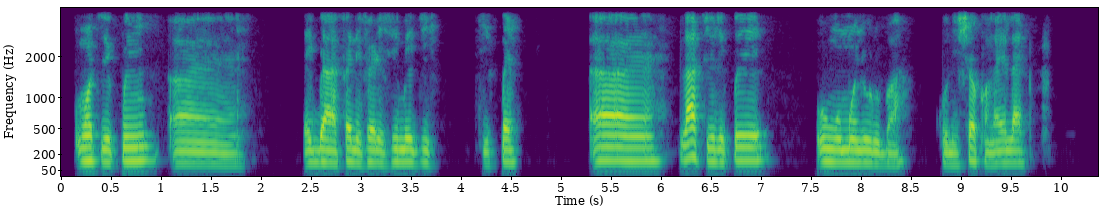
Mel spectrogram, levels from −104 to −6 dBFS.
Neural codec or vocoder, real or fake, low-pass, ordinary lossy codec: none; real; 3.6 kHz; none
